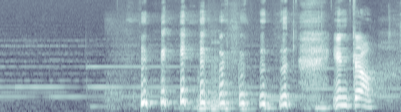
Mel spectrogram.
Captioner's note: laughs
